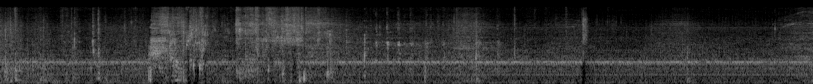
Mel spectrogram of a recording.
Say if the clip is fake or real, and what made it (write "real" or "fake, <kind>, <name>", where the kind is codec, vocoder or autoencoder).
real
